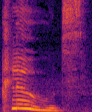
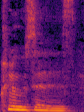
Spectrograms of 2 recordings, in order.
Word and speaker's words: clothes: people is the word clothes I don't know I get a number of clients who will pronounce it closes its not closes its clothes clothes clothes so again you can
